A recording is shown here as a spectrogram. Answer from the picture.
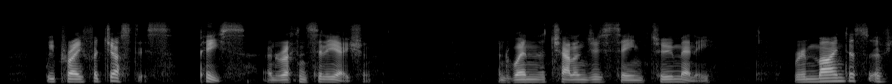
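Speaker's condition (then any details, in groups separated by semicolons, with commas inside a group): No condition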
